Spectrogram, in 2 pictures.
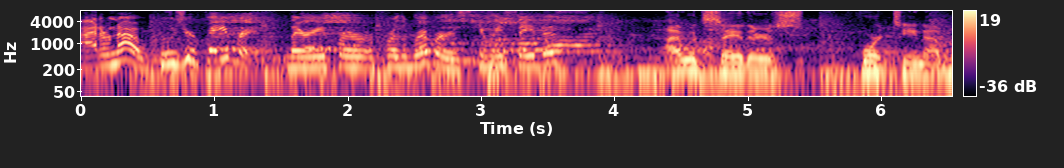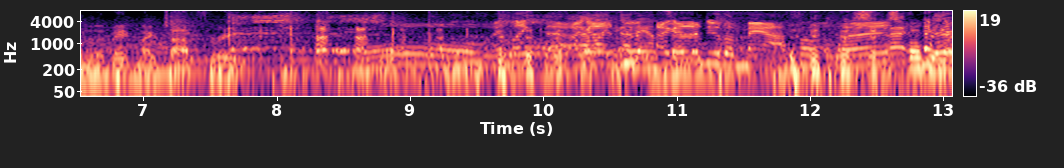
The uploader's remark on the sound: On this episode we podcast live from Elkhorn Ribfest!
